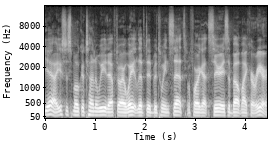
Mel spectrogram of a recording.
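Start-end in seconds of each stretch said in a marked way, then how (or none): none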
